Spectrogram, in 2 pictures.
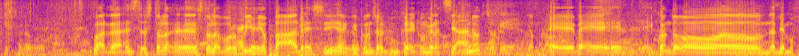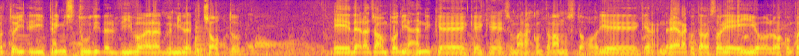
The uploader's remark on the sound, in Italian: Un'intervista registrata il 25 aprile Festa della Liberazione, al Parco della cave di Monselice. Nella seconda parte abbiamo ascoltato in diretta telefonica l'attrice.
